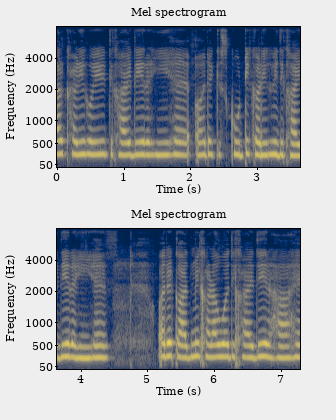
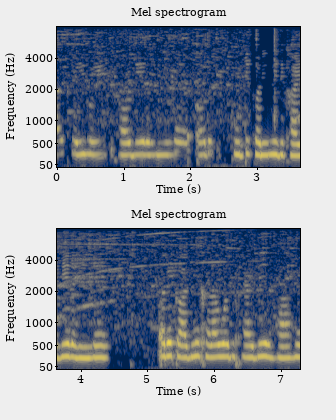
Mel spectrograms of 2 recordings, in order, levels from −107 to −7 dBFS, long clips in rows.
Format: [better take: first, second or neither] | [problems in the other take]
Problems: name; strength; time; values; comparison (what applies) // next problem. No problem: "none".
first | noise reduction (classical method Wiener filter)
